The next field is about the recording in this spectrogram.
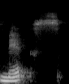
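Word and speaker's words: Mx: You can use a non-binary of miss, or Mrs., pronounced mix, and everybody can use it.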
